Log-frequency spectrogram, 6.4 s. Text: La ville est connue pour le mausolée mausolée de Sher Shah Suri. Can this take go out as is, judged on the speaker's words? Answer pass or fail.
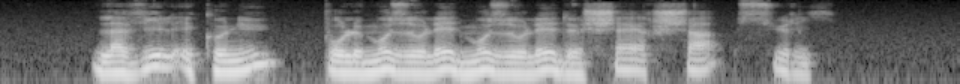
pass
